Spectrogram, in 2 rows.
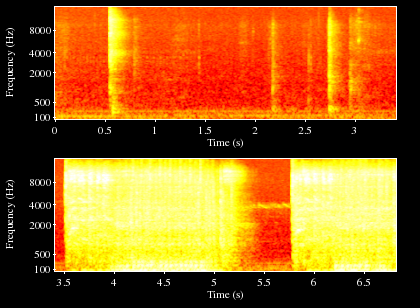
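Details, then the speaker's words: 1998 Honda CBR after carb rebuild, new spark plugs and K&N air filter: engine starts and runs but chokes out and dies on a throttle blip; bogging, cause unknown, owner suspects maybe a vacuum issue. "the bike runs it starts just when you do the throttle blip it just chokes out might be vacuum might be something not sure might be something super easy"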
